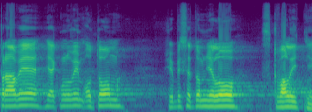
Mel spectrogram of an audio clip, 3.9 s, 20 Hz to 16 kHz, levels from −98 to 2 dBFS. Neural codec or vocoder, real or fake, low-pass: none; real; 14.4 kHz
